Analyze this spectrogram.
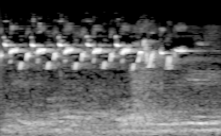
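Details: High, rapid goldfinch song from a Moroccan Widani bird: bright repeated twittering notes fill most of the three seconds, then change into a tumbling, slightly harsher figure near the end.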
